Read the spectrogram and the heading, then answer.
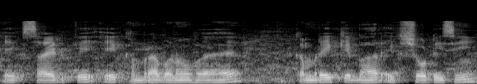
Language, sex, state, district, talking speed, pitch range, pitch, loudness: Hindi, male, Punjab, Fazilka, 175 wpm, 95-105 Hz, 100 Hz, -17 LUFS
